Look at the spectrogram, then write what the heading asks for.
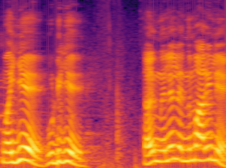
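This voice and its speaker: A woman's voice: medium pitch, brisk. Chatty woman vlogging her home cooking. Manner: chatty, mixes English into Malayalam. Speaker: family vlogger and home cook. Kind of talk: casual vlog chat and cooking narration. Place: home kitchen and dining area.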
